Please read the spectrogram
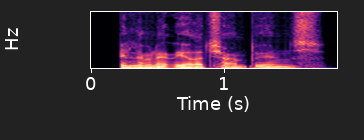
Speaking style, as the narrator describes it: he muttered

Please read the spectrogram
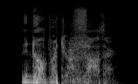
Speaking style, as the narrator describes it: Mercurio said, lowering his voice to a whisper again

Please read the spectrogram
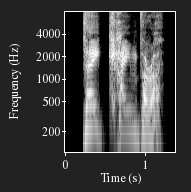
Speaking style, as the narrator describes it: snarled Bella

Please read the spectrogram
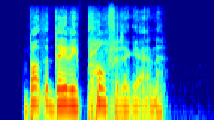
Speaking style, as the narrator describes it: Harry stifled a yawn

